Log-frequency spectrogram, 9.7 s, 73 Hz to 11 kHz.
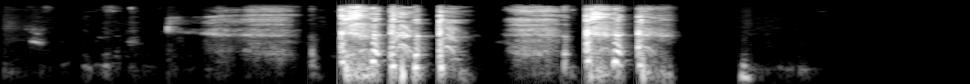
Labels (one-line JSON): {"expert_labels": [{"quality": "good", "cough_type": "dry", "dyspnea": false, "wheezing": false, "stridor": false, "choking": false, "congestion": false, "nothing": true, "diagnosis": "upper respiratory tract infection", "severity": "mild"}], "age": 32, "gender": "male", "respiratory_condition": false, "fever_muscle_pain": true, "status": "COVID-19"}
